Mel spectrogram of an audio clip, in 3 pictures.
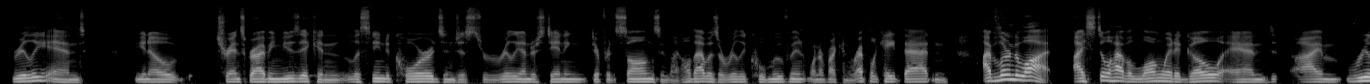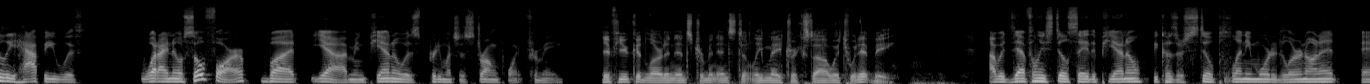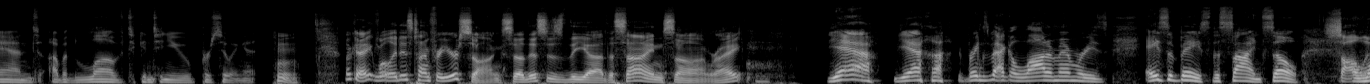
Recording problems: abrupt cut into speech; at the end

